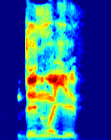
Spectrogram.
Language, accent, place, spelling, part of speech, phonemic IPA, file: French, France, Lyon, dénoyer, verb, /de.nwa.je/, LL-Q150 (fra)-dénoyer.wav
- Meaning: to drain, dewater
